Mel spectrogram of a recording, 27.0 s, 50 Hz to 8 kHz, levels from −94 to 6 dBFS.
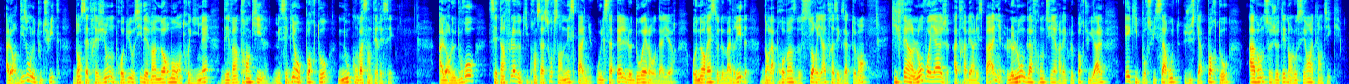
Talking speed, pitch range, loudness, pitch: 195 wpm, 105-135 Hz, -22 LUFS, 120 Hz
